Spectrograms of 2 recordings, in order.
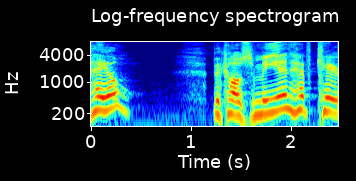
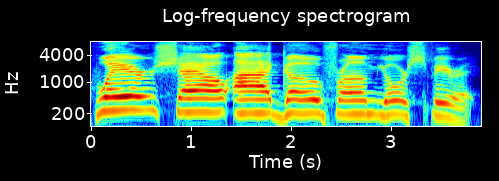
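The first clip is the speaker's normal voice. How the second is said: slow, louder, drawn-out reading; slow, louder reading for the congregation to echo; slow call-and-response; 8 dB louder, much slower than usual. Shown as a demonstration. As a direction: lead the congregation to repeat it. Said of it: "Somebody else say that with me".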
